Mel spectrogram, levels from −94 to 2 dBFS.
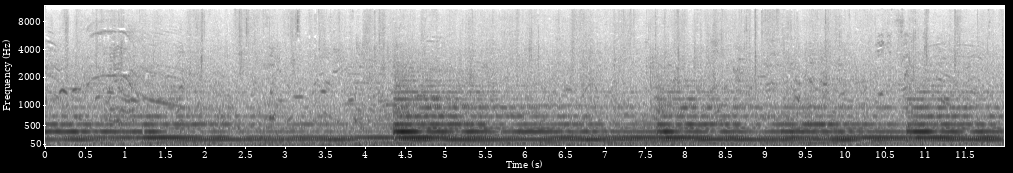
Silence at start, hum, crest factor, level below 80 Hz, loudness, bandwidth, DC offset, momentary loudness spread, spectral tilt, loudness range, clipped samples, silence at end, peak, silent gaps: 0 s; none; 16 dB; -38 dBFS; -22 LUFS; 10.5 kHz; under 0.1%; 9 LU; -9 dB/octave; 5 LU; under 0.1%; 0 s; -4 dBFS; none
